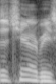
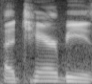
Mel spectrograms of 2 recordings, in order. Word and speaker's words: Acerbis: chair of ease now it is a chair B's correct yes you know a lot of people mispronounce it but it is a chair B's a good way to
